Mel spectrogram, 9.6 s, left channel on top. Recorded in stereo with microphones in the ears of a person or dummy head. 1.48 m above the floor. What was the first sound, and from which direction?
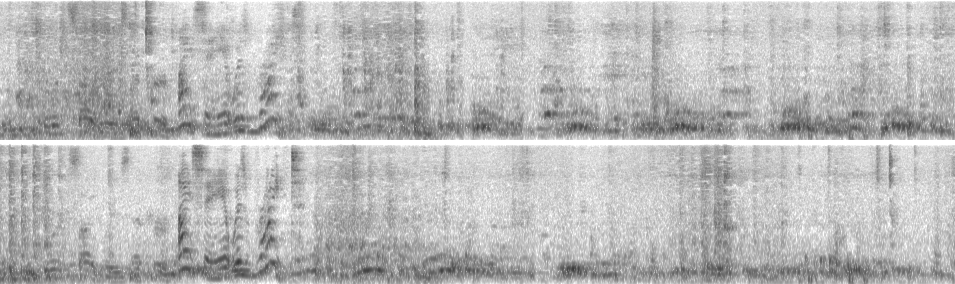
A man speaking, 65° left (ahead or behind).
